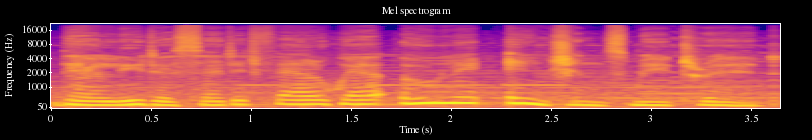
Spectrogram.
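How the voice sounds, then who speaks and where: An actress playing a cold, resolute necromancer hero in a video game, terse and formal. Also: female voice, on the low side, animated, measured pace, mellow, faint music behind.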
